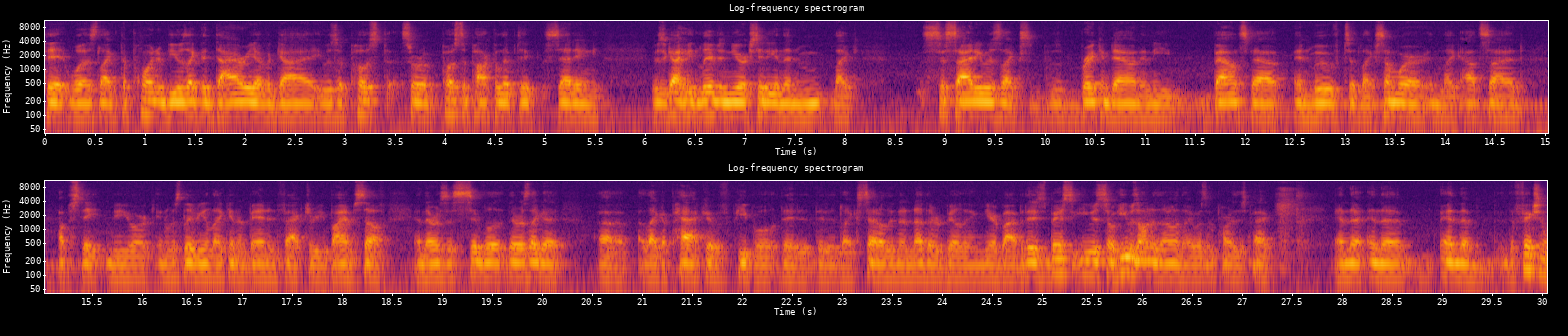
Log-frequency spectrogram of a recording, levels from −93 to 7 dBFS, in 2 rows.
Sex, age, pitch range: male, 30-49, 90-95 Hz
